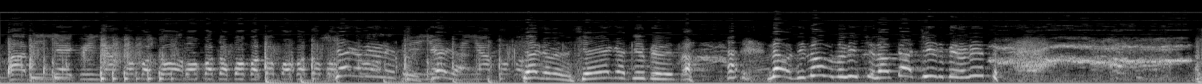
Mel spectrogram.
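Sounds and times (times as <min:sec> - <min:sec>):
high screech sound effect: 0:09.9 - 0:12.0.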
